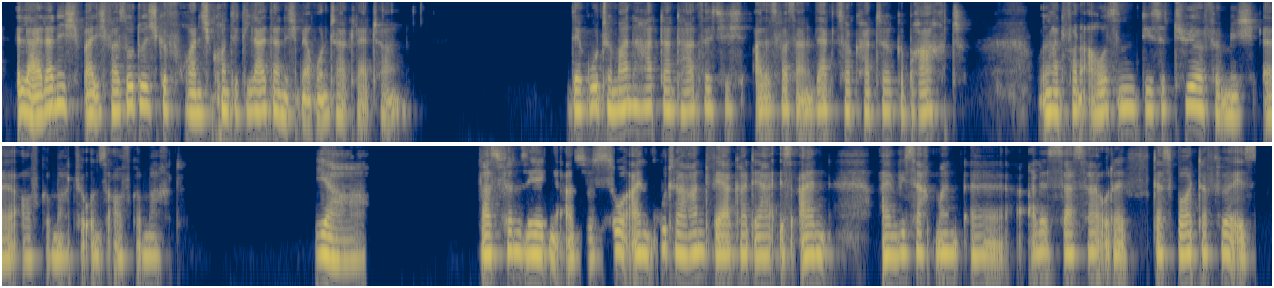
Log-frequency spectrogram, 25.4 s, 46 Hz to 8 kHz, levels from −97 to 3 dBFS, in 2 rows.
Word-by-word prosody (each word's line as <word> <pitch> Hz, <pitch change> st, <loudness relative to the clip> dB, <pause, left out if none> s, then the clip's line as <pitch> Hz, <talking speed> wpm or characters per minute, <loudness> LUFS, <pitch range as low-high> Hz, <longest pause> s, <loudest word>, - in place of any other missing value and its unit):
Leider 145 Hz, +2 st, +6 dB
nicht, 180 Hz, 0 st, +2 dB
weil 140 Hz, -, +4 dB
ich 130 Hz, +2 st, -2 dB
war 150 Hz, 0 st, +4 dB
so 180 Hz, +4 st, +4 dB
durchgefroren, 160 Hz, -6 st, +2 dB
ich 135 Hz, -1 st, +1 dB
konnte 150 Hz, -2 st, 0 dB
die 145 Hz, +2 st, -5 dB
Leiter 150 Hz, 0 st, +3 dB
nicht 125 Hz, -1 st, -2 dB
mehr 115 Hz, -, +1 dB
runterklettern. 115 Hz, -, -4 dB, 1.6 s
Der 155 Hz, 0 st, +2 dB
gute 170 Hz, +1 st, +1 dB
Mann 165 Hz, +2 st, +3 dB
hat 170 Hz, -1 st, -1 dB
dann 155 Hz, 0 st, +2 dB
tatsächlich 160 Hz, +1 st, -3 dB
alles, 75 Hz, +1 st, -1 dB
was 80 Hz, 0 st, 0 dB
er 75 Hz, -, -1 dB
an 70 Hz, +1 st, -3 dB
Werkzeug 80 Hz, -, -2 dB
hatte, 145 Hz, +1 st, -2 dB
gebracht 150 Hz, +1 st, -4 dB, 0.7 s
und 145 Hz, -, +2 dB
hat 145 Hz, 0 st, +1 dB
von 150 Hz, +1 st, +1 dB
außen 160 Hz, +3 st, 0 dB
diese 155 Hz, 0 st, -4 dB
Tür 175 Hz, 0 st, +2 dB
für 165 Hz, 0 st, -4 dB
mich 125 Hz, 0 st, -2 dB
äh, 65 Hz, +1 st, -2 dB
aufgemacht 140 Hz, 0 st, -6 dB
für -, -, -5 dB
uns 145 Hz, -, -4 dB
aufgemacht. 140 Hz, 0 st, -6 dB, 1.3 s
Ja. 135 Hz, -3 st, +2 dB, 1.1 s
Was 155 Hz, +1 st, +4 dB
für 165 Hz, +2 st, +1 dB
'n 170 Hz, -1 st, +1 dB
Segen, 155 Hz, -2 st, +2 dB
also 135 Hz, -1 st, -3 dB
so 145 Hz, +5 st, +2 dB
ein 155 Hz, -2 st, +3 dB
guter 165 Hz, -4 st, 0 dB
Handwerker, 155 Hz, -, +2 dB
der 145 Hz, 0 st, -1 dB
ist -, -, -1 dB
ein 150 Hz, 0 st, +2 dB, 0.4 s
ein, 145 Hz, 0 st, +2 dB
wie 160 Hz, -, +1 dB
sagt 160 Hz, 0 st, 0 dB
man, 160 Hz, +2 st, 0 dB
äh, 75 Hz, -1 st, -3 dB, 0.2 s
Allessassa 80 Hz, 0 st, 0 dB
oder 75 Hz, -, -1 dB
f 70 Hz, -, -8 dB
das 155 Hz, 0 st, -1 dB
Wort 155 Hz, 0 st, +2 dB
dafür 160 Hz, 0 st, 0 dB
ist 140 Hz, 0 st, -1 dB
150 Hz, 155 wpm, -26 LUFS, 135-160 Hz, 1.6 s, Leider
